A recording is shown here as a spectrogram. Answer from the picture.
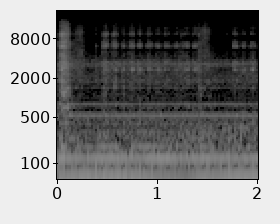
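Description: Number six steel Bock double-broad fountain pen nib scratching faintly across paper as a word is written in a few strokes.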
